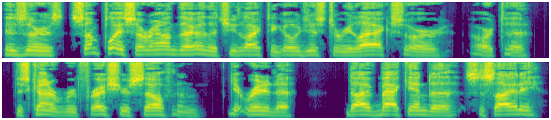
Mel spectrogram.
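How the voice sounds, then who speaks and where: A man's voice: fairly high pitch, a little slow, no echo, studio quality. A man hosting an interview podcast, giving introductions and putting questions to his guest.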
